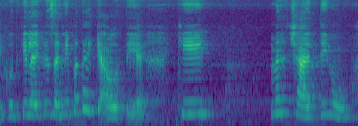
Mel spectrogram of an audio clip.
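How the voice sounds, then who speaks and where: A woman, earnestly telling her own life story in a vlog and mixing in English words. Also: high-pitched. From Uttar Pradesh, India. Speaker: teacher and YouTuber.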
